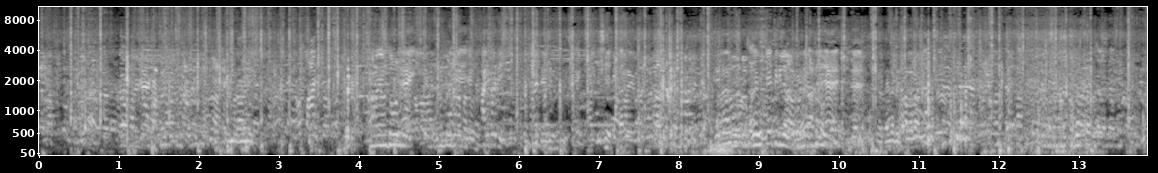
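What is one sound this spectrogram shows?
A heavy knife chops through a fish onto a wooden block.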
